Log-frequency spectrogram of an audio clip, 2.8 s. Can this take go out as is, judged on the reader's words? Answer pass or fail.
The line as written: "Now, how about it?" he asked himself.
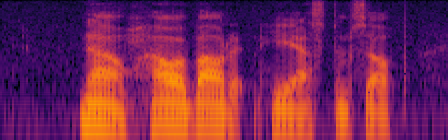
pass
